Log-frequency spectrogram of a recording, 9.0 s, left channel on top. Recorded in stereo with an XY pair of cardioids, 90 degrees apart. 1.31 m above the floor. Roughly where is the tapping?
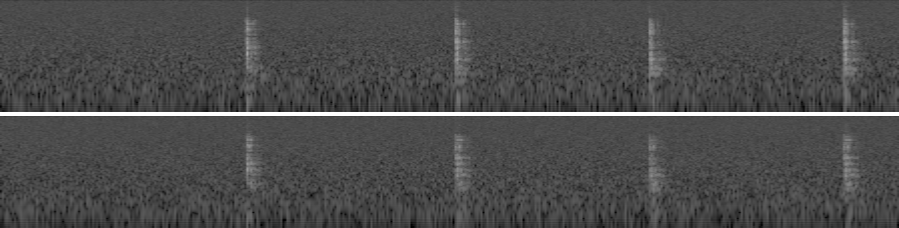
Ahead left.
